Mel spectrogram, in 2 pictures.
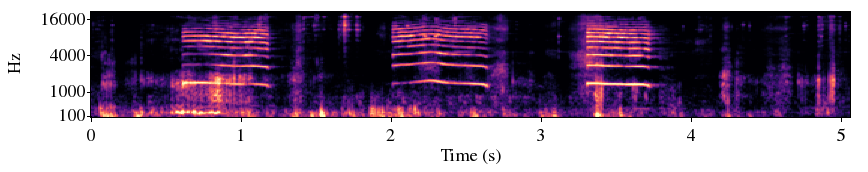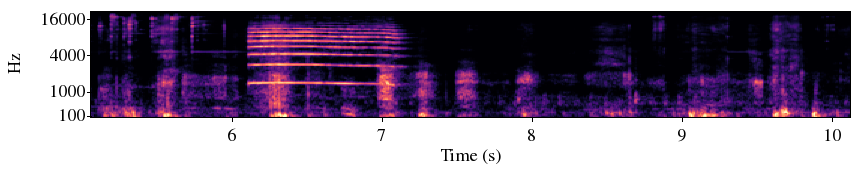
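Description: A Siberian Husky gives short, high, steady howls in four separate bursts, with room noise between.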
